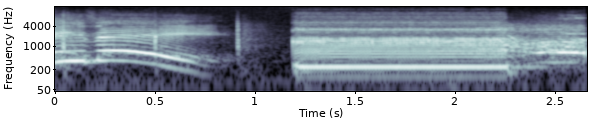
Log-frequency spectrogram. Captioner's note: buzzer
